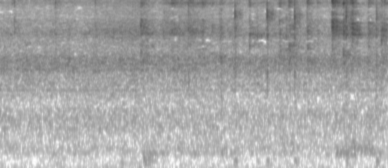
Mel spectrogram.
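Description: Fabric rustles close by.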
